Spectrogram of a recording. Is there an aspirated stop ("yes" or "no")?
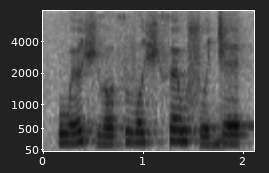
no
